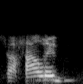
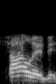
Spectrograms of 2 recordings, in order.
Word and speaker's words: Halid: His name was Khalid. That's how you pronounce it. But, you know, he's like a country singer in our country. – Really? His name was Halib? – Yeah. Khalid. It's like H-A-L-I-D.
